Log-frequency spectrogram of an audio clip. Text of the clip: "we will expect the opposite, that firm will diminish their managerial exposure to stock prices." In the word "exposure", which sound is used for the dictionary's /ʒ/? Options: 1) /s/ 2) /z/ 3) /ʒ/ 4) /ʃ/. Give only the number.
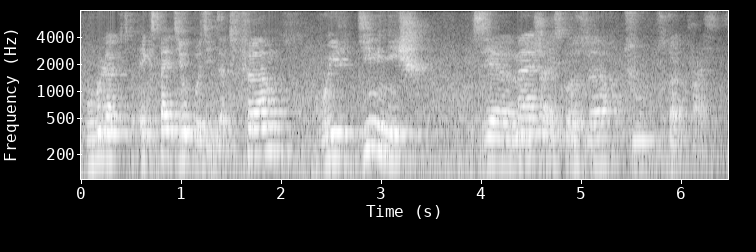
2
